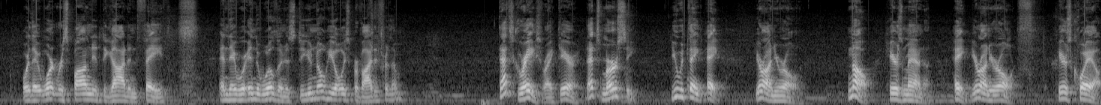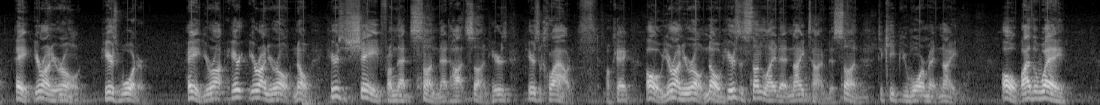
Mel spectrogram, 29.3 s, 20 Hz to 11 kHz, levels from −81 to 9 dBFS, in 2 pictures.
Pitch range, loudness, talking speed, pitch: 115-145 Hz, -18 LUFS, 200 wpm, 130 Hz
